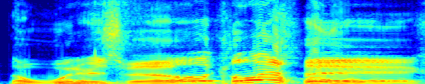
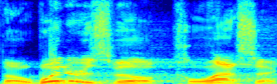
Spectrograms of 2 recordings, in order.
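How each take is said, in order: First: It is said with a high, rising voice. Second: It is said in a deep, authoritative voice.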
